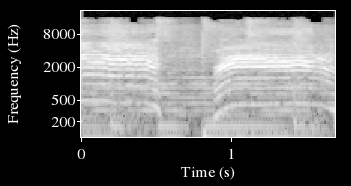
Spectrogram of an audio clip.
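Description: Two loud, drawn-out meowing calls in quick succession, strained, each rising then sagging in pitch, with a harsh, almost bleating quality and a short pause between them, heard in dark woods.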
